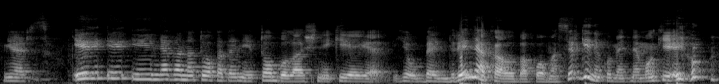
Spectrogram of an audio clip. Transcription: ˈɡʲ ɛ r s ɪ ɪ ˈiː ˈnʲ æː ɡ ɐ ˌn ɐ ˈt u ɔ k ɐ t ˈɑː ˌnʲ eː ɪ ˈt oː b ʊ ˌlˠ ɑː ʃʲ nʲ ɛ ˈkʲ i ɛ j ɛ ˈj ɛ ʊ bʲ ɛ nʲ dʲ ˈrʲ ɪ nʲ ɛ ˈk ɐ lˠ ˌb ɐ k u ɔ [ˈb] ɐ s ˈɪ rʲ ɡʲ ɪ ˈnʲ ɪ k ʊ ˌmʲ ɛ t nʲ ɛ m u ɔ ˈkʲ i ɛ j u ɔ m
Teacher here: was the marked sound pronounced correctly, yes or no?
no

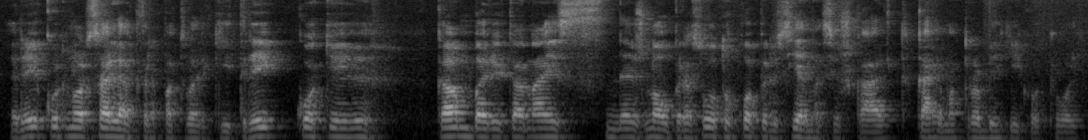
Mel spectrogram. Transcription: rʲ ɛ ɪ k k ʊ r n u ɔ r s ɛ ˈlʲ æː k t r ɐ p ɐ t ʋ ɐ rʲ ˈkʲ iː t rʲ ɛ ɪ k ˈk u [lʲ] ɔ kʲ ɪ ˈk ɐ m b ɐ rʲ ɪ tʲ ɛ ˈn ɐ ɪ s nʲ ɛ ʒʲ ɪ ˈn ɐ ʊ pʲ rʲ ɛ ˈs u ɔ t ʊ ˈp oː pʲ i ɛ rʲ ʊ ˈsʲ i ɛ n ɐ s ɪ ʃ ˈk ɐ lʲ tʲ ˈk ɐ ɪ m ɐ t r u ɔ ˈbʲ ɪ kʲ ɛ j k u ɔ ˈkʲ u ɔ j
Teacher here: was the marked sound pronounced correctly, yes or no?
no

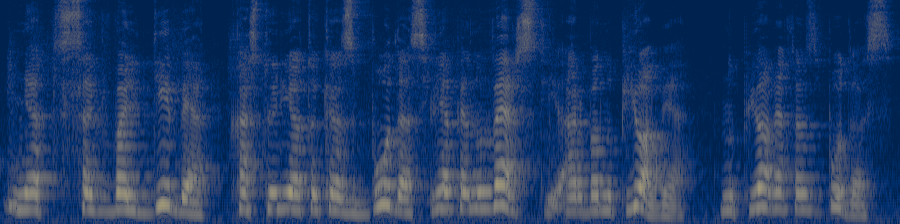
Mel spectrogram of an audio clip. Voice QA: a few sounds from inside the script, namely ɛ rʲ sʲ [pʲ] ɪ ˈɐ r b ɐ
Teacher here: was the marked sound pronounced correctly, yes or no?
no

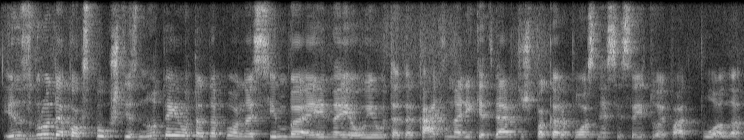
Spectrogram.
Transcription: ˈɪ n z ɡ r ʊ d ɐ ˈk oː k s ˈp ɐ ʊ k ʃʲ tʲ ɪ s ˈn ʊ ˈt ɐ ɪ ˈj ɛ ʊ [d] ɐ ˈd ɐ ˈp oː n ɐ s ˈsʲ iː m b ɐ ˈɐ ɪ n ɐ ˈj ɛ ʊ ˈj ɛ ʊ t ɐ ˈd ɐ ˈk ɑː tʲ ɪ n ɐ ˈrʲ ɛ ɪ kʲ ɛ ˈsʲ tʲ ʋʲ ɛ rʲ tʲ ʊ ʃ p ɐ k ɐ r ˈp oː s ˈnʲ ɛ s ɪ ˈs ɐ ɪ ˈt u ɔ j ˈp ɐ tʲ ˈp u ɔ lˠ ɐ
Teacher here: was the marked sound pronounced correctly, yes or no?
no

